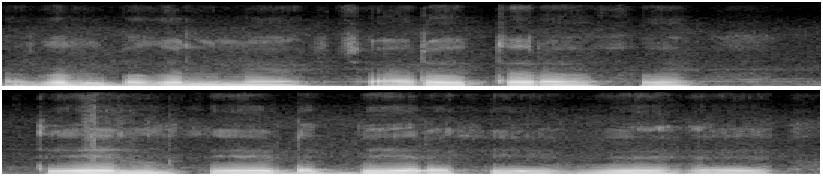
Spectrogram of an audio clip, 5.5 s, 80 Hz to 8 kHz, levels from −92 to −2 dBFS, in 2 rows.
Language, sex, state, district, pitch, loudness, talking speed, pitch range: Hindi, male, Jharkhand, Ranchi, 105 Hz, -17 LUFS, 120 wpm, 100-110 Hz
